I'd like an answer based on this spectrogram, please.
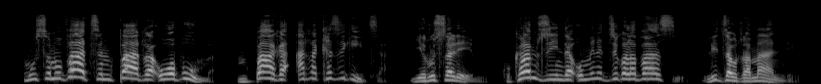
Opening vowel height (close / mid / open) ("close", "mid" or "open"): close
